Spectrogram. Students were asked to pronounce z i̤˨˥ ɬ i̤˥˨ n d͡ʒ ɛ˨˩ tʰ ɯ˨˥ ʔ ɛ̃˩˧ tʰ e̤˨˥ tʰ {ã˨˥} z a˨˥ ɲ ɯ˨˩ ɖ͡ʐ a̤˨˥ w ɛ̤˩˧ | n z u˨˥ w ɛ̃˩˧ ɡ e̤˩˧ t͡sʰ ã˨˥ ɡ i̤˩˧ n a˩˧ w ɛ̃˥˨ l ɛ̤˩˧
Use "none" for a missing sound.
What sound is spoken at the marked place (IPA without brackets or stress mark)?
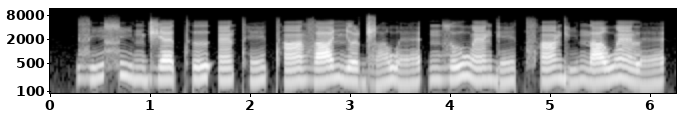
ã˩˧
